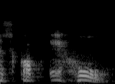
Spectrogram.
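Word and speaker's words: σκοπέω: by terbatas Yunan itu Scorpio dibacanya sekop Eko itu ya itu cara bacanya dalam bahasa Yunani Nah Kakak memperhatikan itu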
